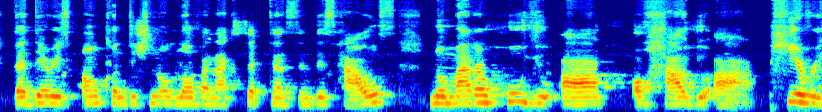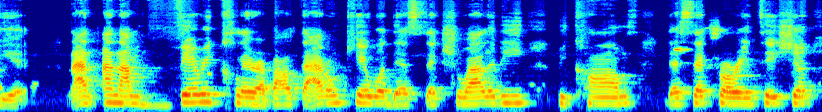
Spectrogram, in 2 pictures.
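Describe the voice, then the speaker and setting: Earnest middle-aged woman from Nigeria. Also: medium pitch. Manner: candid, earnest storytelling. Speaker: doctor and panel guest. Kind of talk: webinar panel discussion.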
